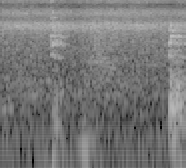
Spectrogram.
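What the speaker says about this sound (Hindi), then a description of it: "अब थोड़ा सा इसी में दही डाल देते हैं, जिससे मसाला मिल जाए।" Masala with freshly added yogurt sizzles in a pan on low heat, steady and close, while a spoon stirs it twice in short scraping bursts at the start and end.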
